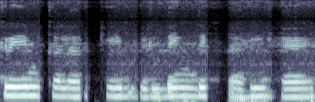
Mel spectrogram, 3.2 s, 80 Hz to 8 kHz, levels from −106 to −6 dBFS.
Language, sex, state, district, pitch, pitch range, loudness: Hindi, female, Maharashtra, Mumbai Suburban, 200 Hz, 190-205 Hz, -18 LUFS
